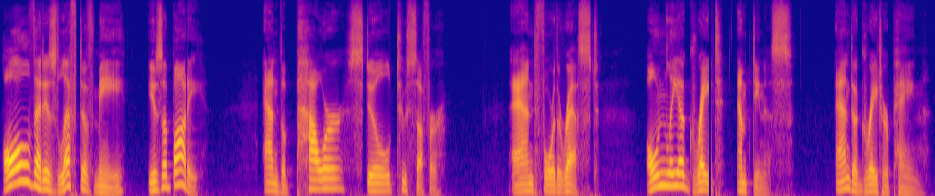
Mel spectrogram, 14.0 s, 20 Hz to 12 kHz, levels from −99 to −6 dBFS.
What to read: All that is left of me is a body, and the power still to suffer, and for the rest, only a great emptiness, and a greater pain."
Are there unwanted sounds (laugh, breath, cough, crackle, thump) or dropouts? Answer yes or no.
yes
